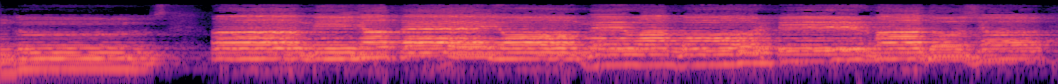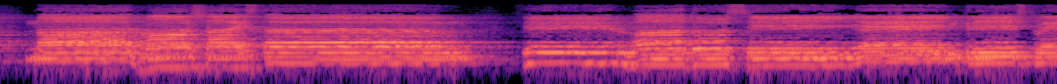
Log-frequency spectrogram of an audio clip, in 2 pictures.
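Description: A choir singing a hymn in long held phrases, breaking off briefly about two, eleven and sixteen seconds in.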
